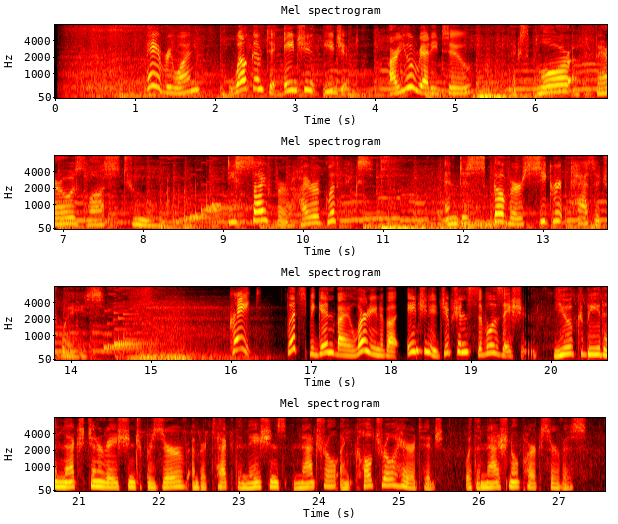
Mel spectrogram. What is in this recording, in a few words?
ELearning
